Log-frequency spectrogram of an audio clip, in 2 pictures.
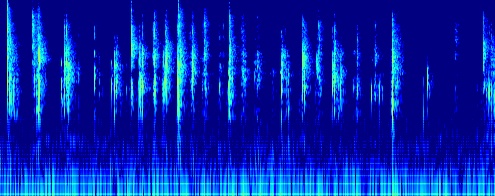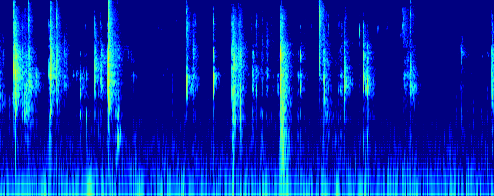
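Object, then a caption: Plastic bag of sauerkraut. Fingertips and nails press, scratch, and then lift and squeeze a full, sealed plastic bag of sauerkraut. Dozens of quick, sharp crinkles and crackles come in uneven bursts across the clip. They are quiet and bright, with almost no low end and very little ring after each snap.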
